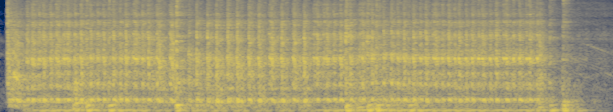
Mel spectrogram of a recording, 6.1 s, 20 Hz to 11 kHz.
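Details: 1998 Harley-Davidson Sportster sat over a year, new Kemimoto lithium battery, old gas and bad fuel filter, possibly flooded: steady starter cranking with a few ragged catches that never settle into a run; cranks but will not start.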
